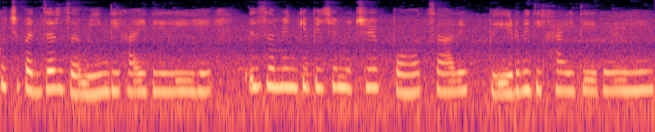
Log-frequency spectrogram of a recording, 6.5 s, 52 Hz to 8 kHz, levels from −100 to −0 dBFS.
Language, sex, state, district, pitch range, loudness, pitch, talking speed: Hindi, female, Uttarakhand, Uttarkashi, 240-275 Hz, -16 LUFS, 255 Hz, 185 wpm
